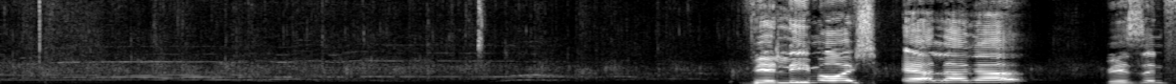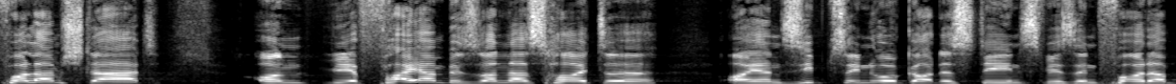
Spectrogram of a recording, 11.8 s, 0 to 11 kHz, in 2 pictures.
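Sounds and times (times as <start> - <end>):
faint cheers and whoops: 0.0 - 3.6
church audience in Nuremberg applauding: 0.0 - 6.6
speech: 3.7 - 11.7.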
